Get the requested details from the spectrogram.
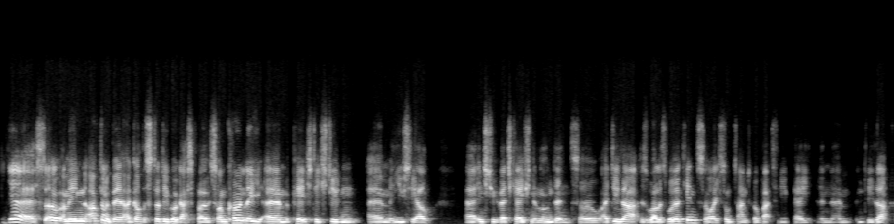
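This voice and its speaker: A Welsh man in his thirties, a guest speaker chatting casually on a video call, relaxed with lots of ums, trailing off quietly. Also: mid-range voice, brisk, vocal fry. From Wales. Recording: dull lo-fi call audio.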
